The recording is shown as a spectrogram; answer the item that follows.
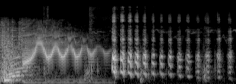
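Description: Cartoon "boing" sound effect: a springy tone wobbling quickly up and down in pitch, then, about a second in, a quick run of short repeated notes.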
